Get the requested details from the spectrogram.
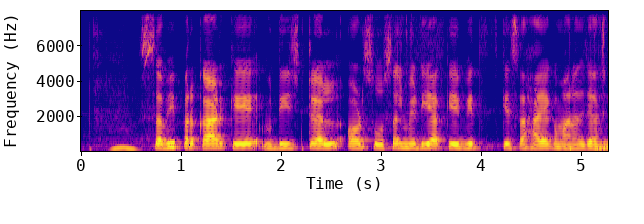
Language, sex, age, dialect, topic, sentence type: Magahi, male, 31-35, Western, banking, statement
